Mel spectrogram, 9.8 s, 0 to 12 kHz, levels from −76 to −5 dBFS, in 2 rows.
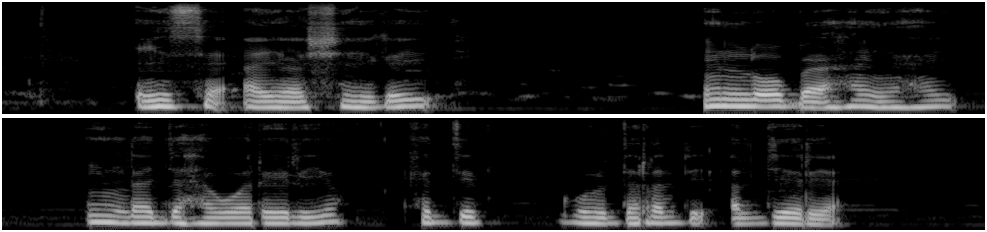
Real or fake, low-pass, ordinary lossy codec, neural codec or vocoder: real; none; none; none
